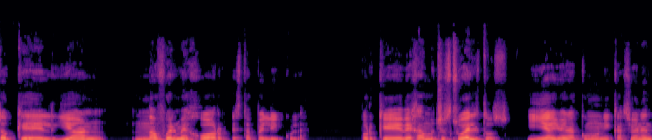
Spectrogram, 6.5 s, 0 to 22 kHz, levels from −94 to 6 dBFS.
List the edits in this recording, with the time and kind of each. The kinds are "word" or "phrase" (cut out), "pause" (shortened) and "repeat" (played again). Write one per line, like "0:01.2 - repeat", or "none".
0:02.3 - word
0:04.5 - word
0:05.2 - pause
